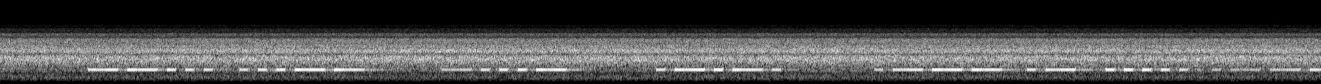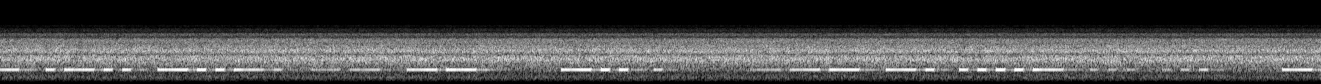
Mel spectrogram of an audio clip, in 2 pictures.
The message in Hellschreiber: none

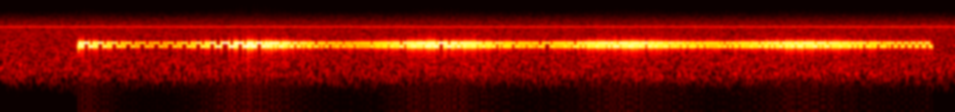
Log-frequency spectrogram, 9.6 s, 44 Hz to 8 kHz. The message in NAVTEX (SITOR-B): ZCZC FE37 FORECAST: WIND S 9 TO 10.

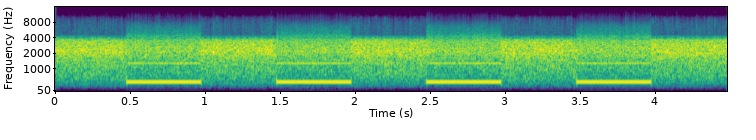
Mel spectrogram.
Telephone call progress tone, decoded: busy tone

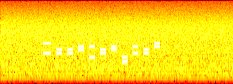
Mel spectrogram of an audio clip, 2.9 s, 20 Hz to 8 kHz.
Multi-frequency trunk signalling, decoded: KP 660860196 ST

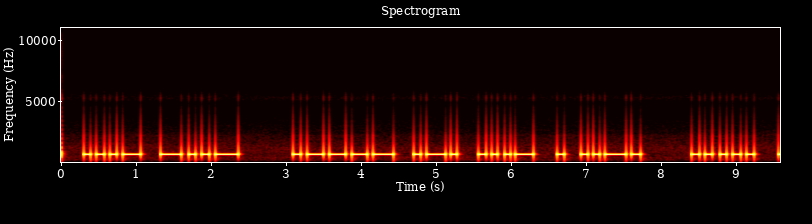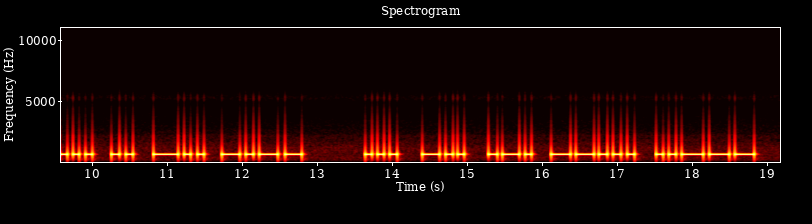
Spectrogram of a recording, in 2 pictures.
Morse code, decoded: … 1RVEF 5SIDY SDR72

